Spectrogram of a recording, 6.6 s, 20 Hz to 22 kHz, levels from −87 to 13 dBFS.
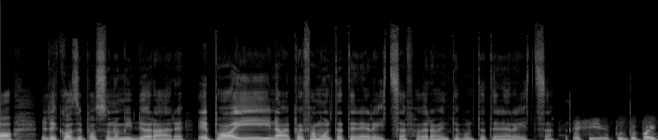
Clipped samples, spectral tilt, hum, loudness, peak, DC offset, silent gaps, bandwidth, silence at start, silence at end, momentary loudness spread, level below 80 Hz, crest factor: under 0.1%; -6 dB/octave; none; -29 LUFS; -10 dBFS; under 0.1%; none; 18 kHz; 0 s; 0 s; 13 LU; -68 dBFS; 16 dB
